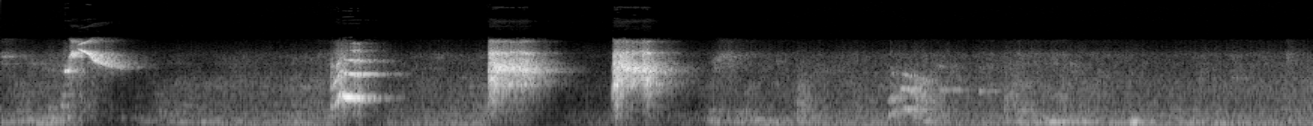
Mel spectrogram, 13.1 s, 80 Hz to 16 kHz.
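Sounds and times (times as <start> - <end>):
pet grey parrot screeching and squawking: 0.6 - 1.3, 3.3 - 4.0, 4.9 - 6.9.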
